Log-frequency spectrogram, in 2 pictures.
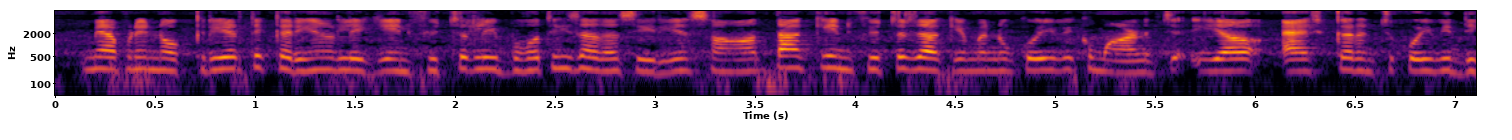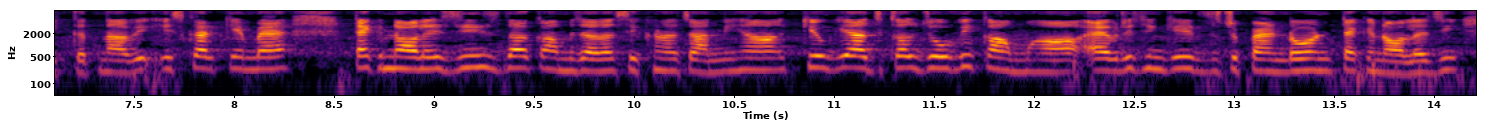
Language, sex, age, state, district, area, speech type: Punjabi, female, 18-30, Punjab, Mohali, rural, spontaneous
